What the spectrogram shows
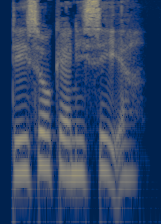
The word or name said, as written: DESORGANISERE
